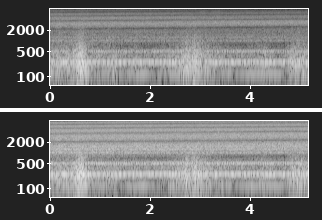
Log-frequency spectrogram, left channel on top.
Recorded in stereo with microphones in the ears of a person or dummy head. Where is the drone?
55° right (ahead or behind).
